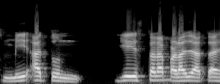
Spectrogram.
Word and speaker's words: مائة: Not that in میتن the alif is not pronounced، میتن کے اندر الف پڑھا نہیں جاتا، صرف لکھا جاتا ہے. It is pronounced میتن، یہ اس طرح پڑھا جاتا ہے.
